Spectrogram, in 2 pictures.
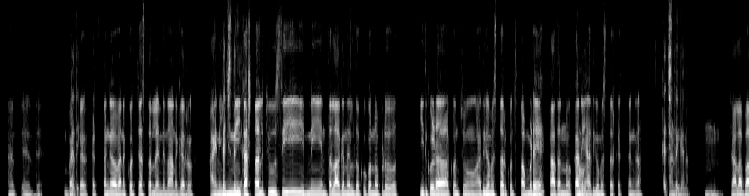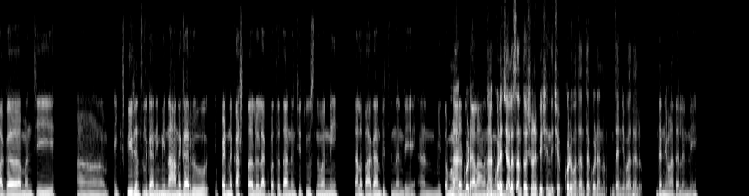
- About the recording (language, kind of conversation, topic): Telugu, podcast, మీ కుటుంబ వలస కథను ఎలా చెప్పుకుంటారు?
- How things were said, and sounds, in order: tapping; in English: "అండ్"; in English: "అండ్"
